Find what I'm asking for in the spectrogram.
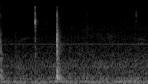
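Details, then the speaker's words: Kohler Pro Courage 26 hp twin-cylinder on a Craftsman DGS 6500 riding mower, after a carburetor rebuild: with the key at first position and the engine off, two crisp clicks sound. The fuel shutoff solenoid works; it was silent before because it was gummed up. "Hear that clicking? That tells us that that fuel solenoid is working just fine."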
